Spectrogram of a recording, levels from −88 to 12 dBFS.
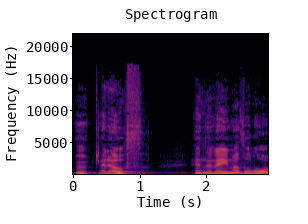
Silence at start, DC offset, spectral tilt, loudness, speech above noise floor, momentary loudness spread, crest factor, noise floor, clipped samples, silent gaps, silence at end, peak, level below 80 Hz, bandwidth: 0.05 s; under 0.1%; -5 dB/octave; -33 LUFS; 35 dB; 11 LU; 18 dB; -66 dBFS; under 0.1%; none; 0 s; -16 dBFS; -76 dBFS; 17.5 kHz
